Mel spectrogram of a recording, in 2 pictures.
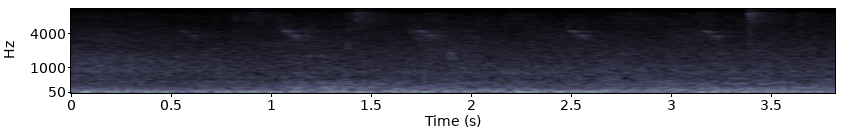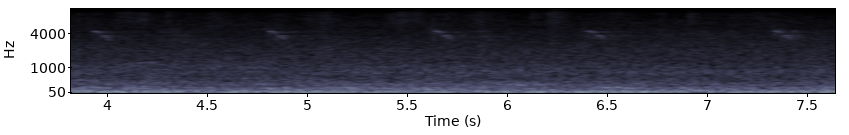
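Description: A bird chirping over and over: a short, high chirp about every 0.7 seconds, over a steady low rumble.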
